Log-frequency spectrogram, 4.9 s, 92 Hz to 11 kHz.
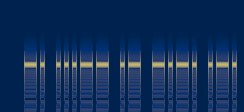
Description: Morse code, heard as a keyed tone, about 15 wpm, 700 Hz. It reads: N3ACR
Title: USA Call Signs - 5 Characters - Repeated 3x - 15wpm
